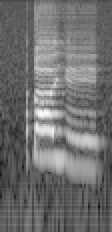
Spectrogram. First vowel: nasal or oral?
oral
